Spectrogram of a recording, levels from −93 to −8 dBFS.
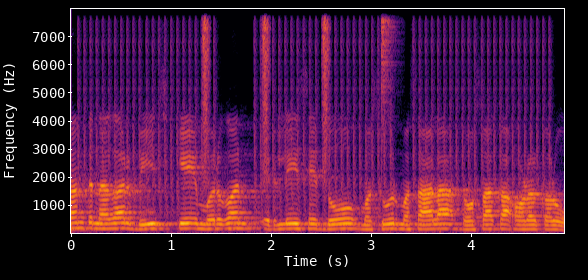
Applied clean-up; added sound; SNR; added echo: none; Rattle (instrument) + Gunshot, gunfire; 17 dB; none.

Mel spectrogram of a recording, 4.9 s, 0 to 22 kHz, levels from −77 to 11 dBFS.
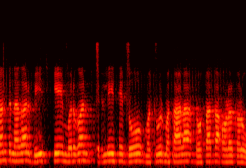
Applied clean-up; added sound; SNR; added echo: neural mask model RNNoise.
